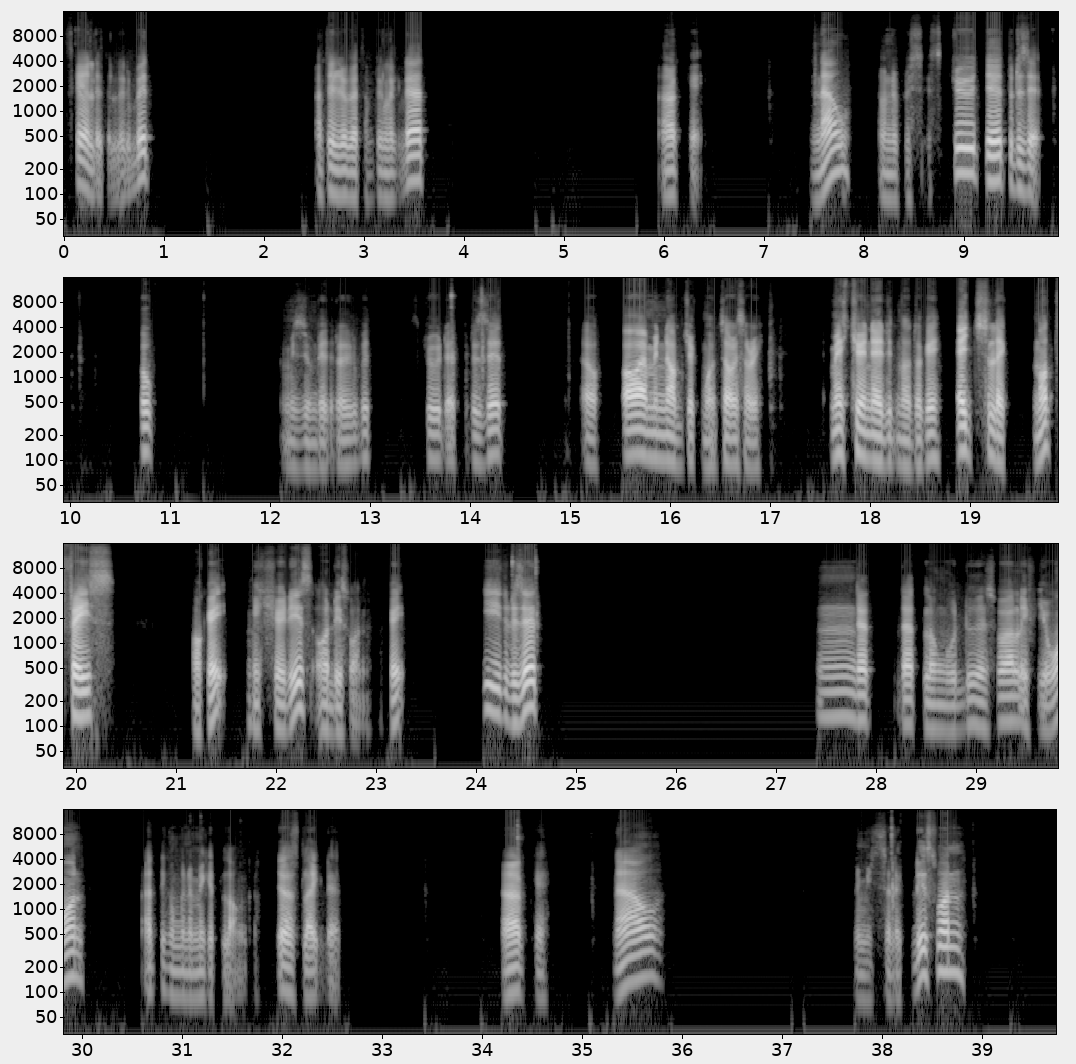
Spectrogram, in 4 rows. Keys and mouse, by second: 0.2 s, 7.2 shift+middle drag, 10.1 z, 14.1 z, 17.0 Tab, 31.6 click, 32.0 middle click, 33.6 shift+middle click, 34.4 Tab, 35.2 Tab, 39.1 shift+middle click.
